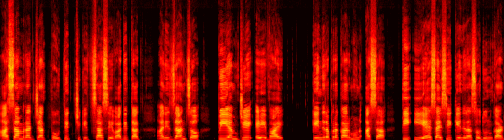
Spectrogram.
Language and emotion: Goan Konkani, neutral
